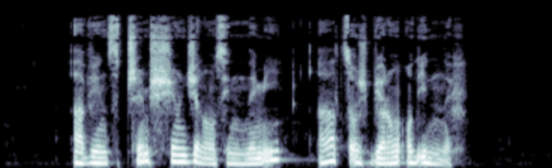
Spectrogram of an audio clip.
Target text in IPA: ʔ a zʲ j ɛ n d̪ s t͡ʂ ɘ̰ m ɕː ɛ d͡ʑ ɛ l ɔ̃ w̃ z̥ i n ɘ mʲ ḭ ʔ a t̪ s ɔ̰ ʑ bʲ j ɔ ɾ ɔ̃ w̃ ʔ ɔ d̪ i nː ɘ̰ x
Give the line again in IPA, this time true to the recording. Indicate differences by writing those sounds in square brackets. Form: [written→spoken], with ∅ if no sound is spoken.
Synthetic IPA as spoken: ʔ a [zʲ→vʲ] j ɛ n [d̪→t̪] s t͡ʂ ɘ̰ m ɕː ɛ d͡ʑ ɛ l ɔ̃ w̃ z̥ i [n→nː] ɘ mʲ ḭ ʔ a t̪ s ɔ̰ ʑ bʲ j ɔ ɾ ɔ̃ w̃ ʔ ɔ d̪ i nː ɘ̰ x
